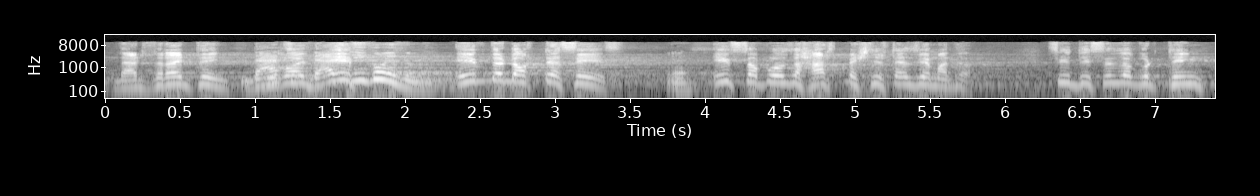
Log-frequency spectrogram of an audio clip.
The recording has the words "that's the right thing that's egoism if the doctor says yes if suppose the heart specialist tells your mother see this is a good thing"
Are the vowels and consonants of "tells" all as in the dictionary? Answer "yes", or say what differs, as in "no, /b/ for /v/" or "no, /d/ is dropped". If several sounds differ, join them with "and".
no, /l/ is dropped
